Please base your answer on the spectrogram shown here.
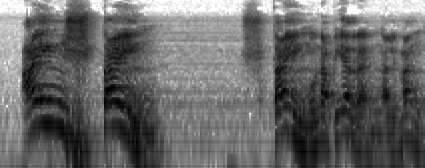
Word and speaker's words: Einstein: Einstein, pues lo pronunciamos como si fuera norteamericano, pero es Albert Einstein.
